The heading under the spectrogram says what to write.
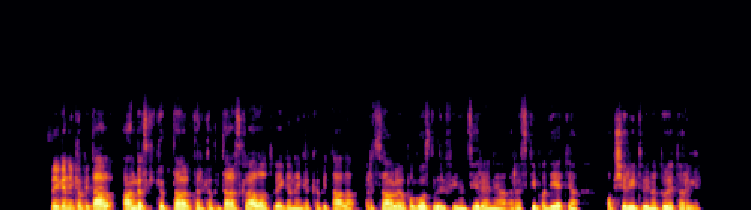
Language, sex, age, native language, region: Slovenian, male, 18-29, Slovenian, Gorenjska region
